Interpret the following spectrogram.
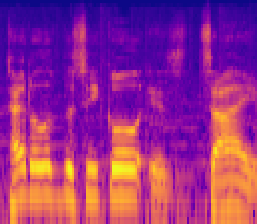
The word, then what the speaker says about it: Zai: The title of the sequel is Zai Metajo, a Japanese approximation of the Chinese pronunciation for this kanji, which means again.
